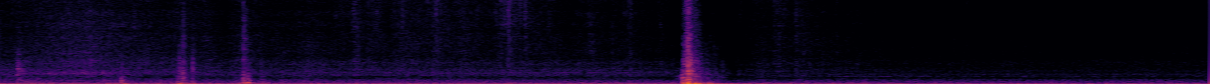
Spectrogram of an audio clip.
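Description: Low steady rumble of a vehicle on the move, with a few light knocks about a second in and one sharp, louder thump about three and a half seconds in.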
